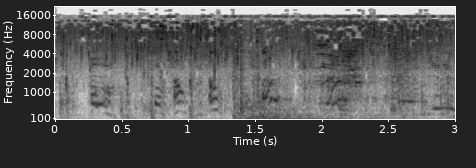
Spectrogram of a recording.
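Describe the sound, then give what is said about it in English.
Water leaks from a pipe under a sink, starting with drips and splatters, then turning into a louder, steady rushing spray that continues to the end. “A pipe leaks.”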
